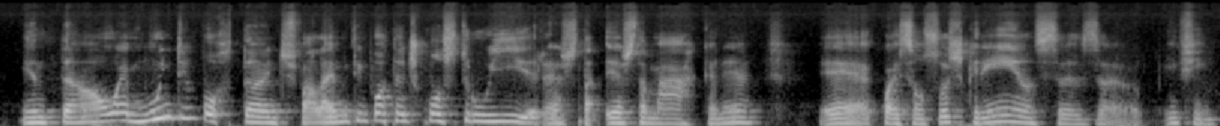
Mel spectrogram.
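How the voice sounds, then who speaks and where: A woman speaks with a somewhat breathy voice, a dark, mellow tone and lively intonation. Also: fairly low pitch for a woman, fairly slow pace. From Brazil, Rio / São Paulo / Salvador. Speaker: advertising creative consultant. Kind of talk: panel discussion. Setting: stage with audience at literary festival. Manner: hesitant, many fillers.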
